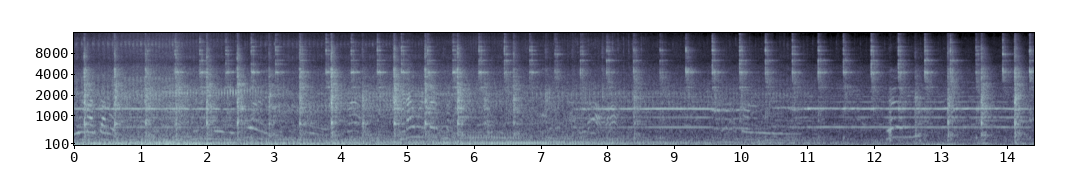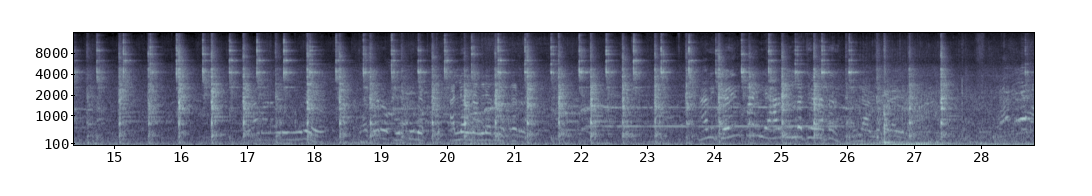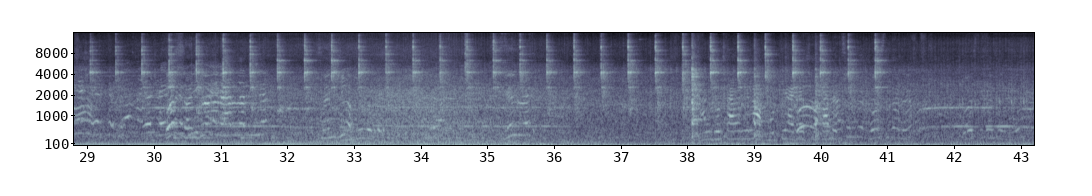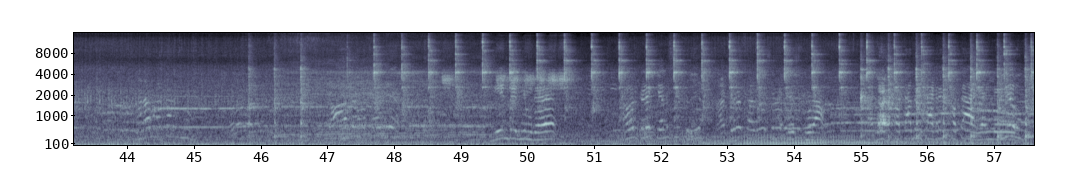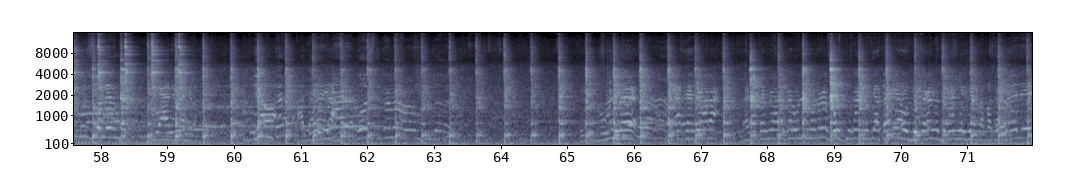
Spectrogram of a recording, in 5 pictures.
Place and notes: India, Karnataka, Bijapur, Upli Buruz, Jar manufacturing, muezzin
Karnataka, India, 8 March 2011, 18:40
